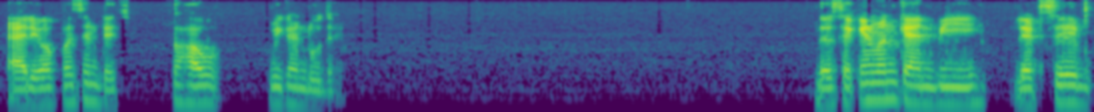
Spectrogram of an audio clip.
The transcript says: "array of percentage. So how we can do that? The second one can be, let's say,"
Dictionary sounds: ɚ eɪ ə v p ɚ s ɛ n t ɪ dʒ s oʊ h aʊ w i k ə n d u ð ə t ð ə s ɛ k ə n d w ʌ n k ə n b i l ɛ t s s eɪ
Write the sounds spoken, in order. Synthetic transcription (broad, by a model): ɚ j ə p ɚ s ɛ n t ɪ dʒ s oʊ h aʊ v i k ə n d u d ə t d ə s ɛ k ə n d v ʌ n k ə n b i l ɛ t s s eɪ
